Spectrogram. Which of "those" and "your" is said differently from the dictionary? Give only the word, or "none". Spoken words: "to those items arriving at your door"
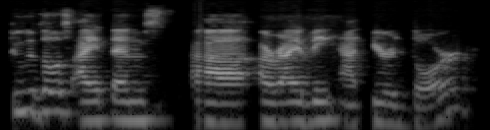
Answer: those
